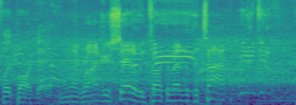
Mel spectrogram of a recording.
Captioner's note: cheering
